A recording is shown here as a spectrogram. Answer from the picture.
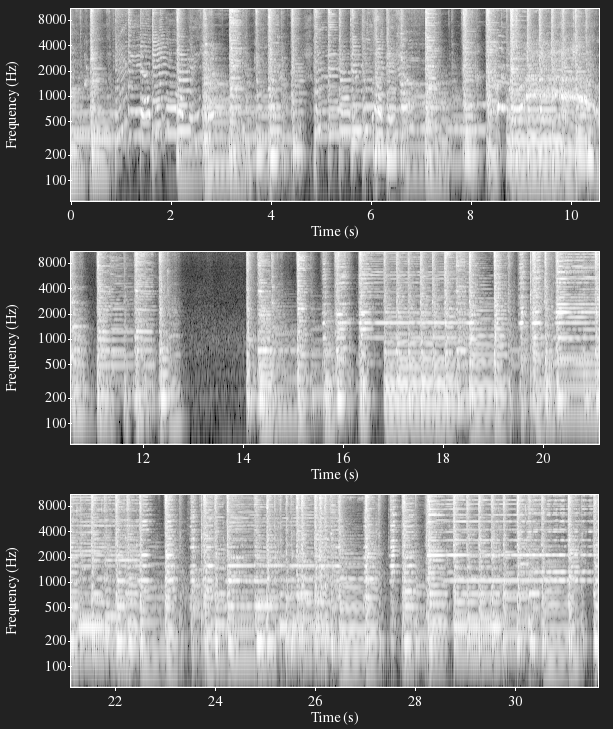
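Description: Acoustic guitar music with bending melodic lines. About halfway through it breaks off for a second or so of near silence, then resumes with steady held notes over the guitar.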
